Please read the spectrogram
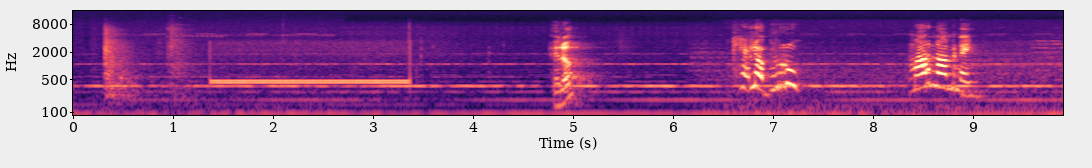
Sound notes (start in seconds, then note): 1.3 phone Rings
